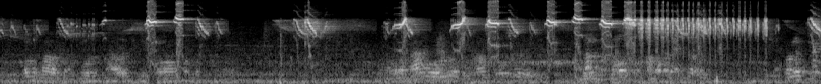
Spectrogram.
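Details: Kemade in full, very loud song, recorded as a training model for other birds: scattered shrill high chirps that speed into a rapid, dense buzzy trill near the end.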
